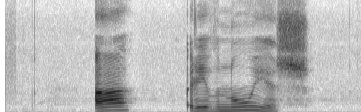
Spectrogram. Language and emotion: Russian, neutral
